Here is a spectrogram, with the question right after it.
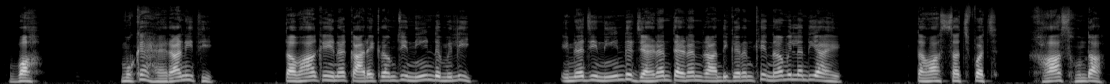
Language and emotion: Sindhi, surprised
